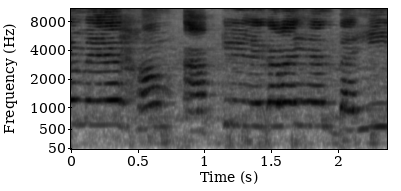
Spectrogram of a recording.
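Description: A high, child-like voice singing a melody in sustained notes.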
